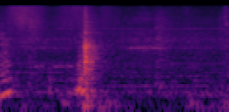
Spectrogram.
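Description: A single sharp knock a little under a second in, over low room noise.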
